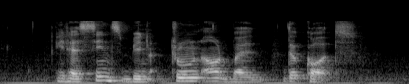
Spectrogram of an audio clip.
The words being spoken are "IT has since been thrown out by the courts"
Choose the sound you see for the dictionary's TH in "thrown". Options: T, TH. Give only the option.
T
